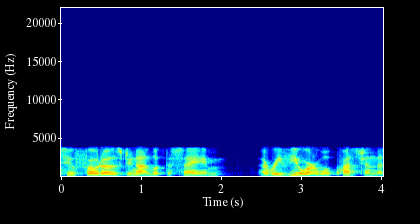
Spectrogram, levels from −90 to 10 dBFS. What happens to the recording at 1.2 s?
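Nothing goes wrong at 1.2 s: the speech carries straight through that moment intact, with only the narrow 300 Hz to 3.5 kHz band of the G.711 telephone line that shapes it throughout.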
